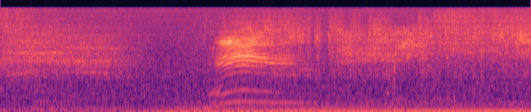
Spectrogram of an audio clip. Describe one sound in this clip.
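A creature lets out a sharp, shrill shriek.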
